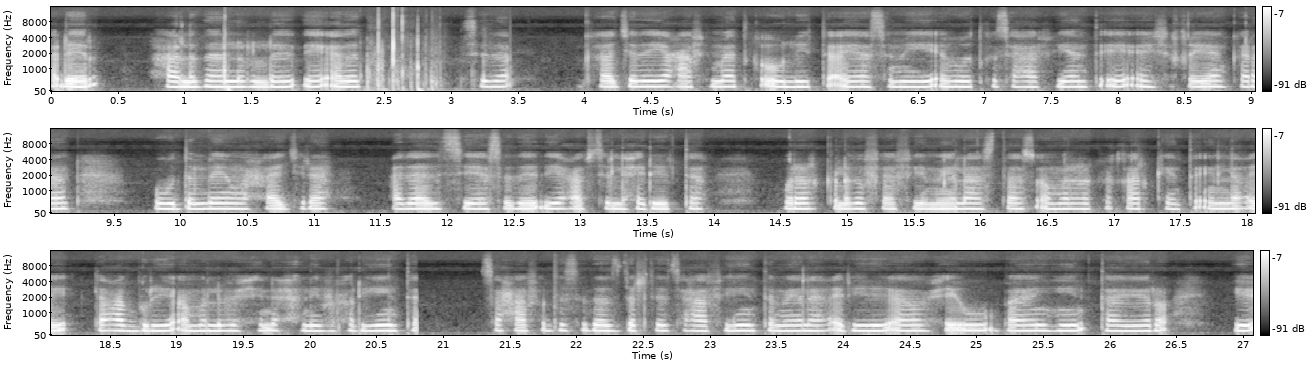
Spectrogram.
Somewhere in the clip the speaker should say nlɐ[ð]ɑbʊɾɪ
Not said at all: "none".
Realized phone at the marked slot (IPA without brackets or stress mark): ʕ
